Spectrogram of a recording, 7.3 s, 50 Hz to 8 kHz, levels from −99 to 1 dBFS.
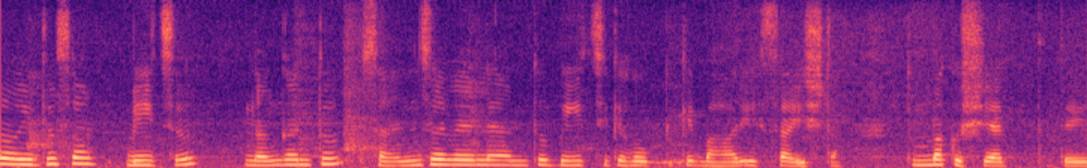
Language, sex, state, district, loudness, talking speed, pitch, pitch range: Kannada, female, Karnataka, Dakshina Kannada, -19 LUFS, 105 wpm, 215 Hz, 200-235 Hz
